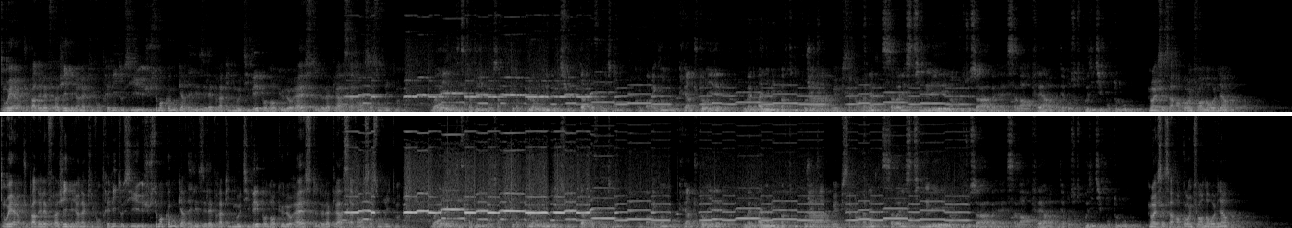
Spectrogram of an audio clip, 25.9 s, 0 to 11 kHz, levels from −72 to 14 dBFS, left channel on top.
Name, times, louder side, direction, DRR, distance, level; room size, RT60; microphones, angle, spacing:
voice 1, 0.0-8.0 16.1-17.5 18.0-18.1 18.5-18.6 23.0-24.5, right 1 dB, 55° right, 2 dB, 2.5 m, -28 dB
sound 1, 6.8-7.5 8.1-13.6 14.0-16.6 16.9-19.4 20.2-20.5, right 8 dB, 85° right, 1.0 m, -24 dB
voice 2, 8.6-12.4 12.7-16.6 16.9-22.6, equal, 10° right, -1 dB, 5.9 m, -28 dB
27.5 x 27.0 x 6.3 m, 2.2 s
head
